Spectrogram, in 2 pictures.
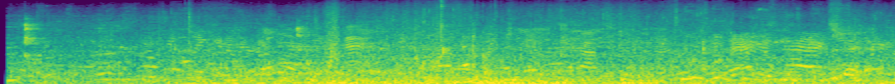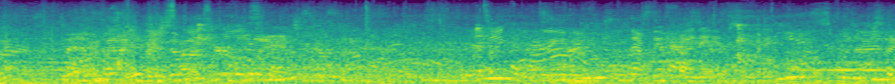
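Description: Water splashes and churns along a channel.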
